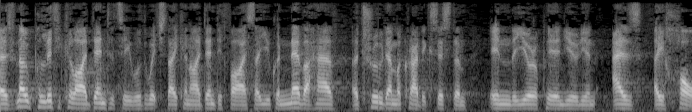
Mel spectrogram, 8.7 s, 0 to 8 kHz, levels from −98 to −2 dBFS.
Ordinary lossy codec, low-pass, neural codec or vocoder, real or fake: none; 7.2 kHz; none; real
